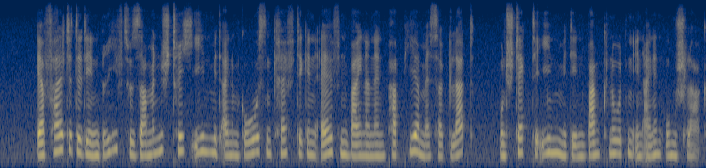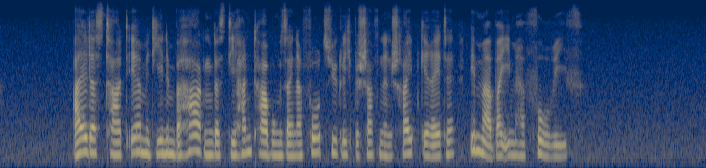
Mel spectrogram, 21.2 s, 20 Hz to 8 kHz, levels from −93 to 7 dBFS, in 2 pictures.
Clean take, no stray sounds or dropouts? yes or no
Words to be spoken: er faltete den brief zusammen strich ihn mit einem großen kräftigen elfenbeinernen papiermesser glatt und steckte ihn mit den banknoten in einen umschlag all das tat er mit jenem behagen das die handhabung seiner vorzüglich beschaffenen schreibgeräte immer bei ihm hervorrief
yes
